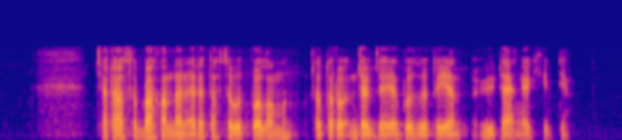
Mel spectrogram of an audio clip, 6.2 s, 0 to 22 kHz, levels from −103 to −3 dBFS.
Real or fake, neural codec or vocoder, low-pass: real; none; 5.4 kHz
